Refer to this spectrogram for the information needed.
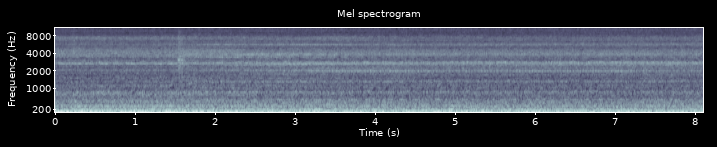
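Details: Old Carrier 58SSB natural gas furnace: inducer motor runs smoothly with steady hum and faint whir, wheel in good shape; noisy vibration traced to worn motor mounting grommets.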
